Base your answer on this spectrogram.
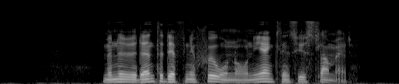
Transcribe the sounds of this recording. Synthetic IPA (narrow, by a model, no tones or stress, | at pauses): mɛnːʉ̟ːæɖɛɪnt̪əd̪ɛfɪnɪɧuːnɔhʊnɪjɛnk̪ʰlɪɡənsʏslaɾmḛːd̪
